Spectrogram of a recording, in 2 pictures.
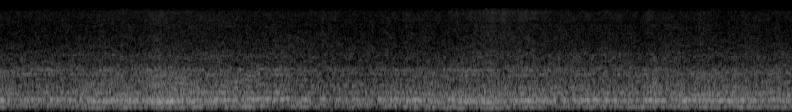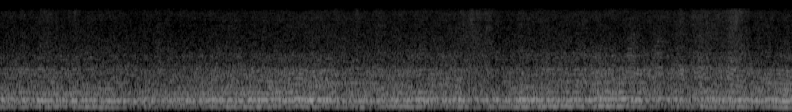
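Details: Bees buzzing in a sustained, steady hum, the low drone holding level for eight seconds with faint brief higher ticks scattered over it.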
